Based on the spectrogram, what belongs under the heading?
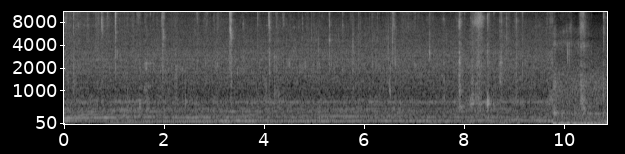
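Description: A person eating: faint, scattered chewing and small mouth clicks over a steady low hum.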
